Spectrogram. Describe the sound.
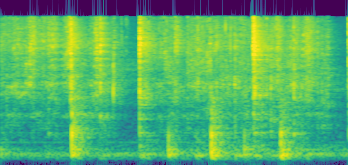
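A large metal whisk mixing tomato quiche filling in a bowl, giving many rhythmic scraping and clinking strokes against the bowl, some sharper than others, with no talk.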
